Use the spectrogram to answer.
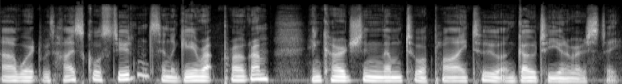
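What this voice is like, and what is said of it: Mixed British and Australian accent. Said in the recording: “accent does not seem Vermont ... it's a mixture. My accent is part British and part Australian. But since moving to Vermont, it's shifted to be more British.”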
